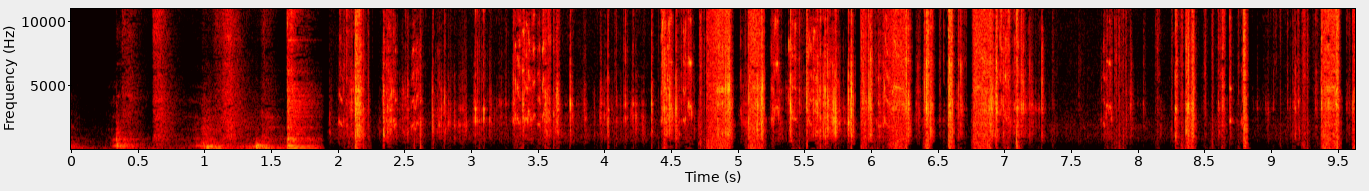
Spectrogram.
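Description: Rapid, irregular clicking and scraping of hand work on a wooden board, with no motor running.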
